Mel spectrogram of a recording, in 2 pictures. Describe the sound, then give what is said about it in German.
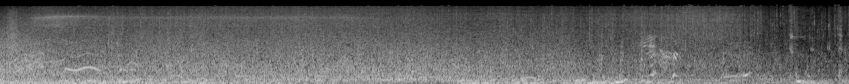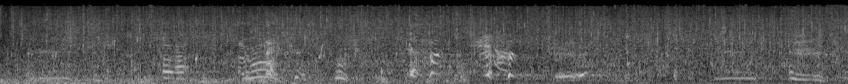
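A flood of water bursts out from behind a rock wall: a loud, steady rushing pour that fills the first several seconds, then drops away as excited voices talk over the fading trickle. “Der Junge vom Meer macht sich am Fels zu schaffen und heraus kommt eine Flut.”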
